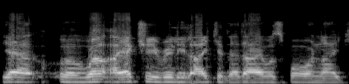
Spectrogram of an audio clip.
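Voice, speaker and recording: A man's voice: fairly low pitch, fairly even intonation, normal speed, rough recording. Easygoing young man. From Turkey. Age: 20s. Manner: easygoing, searches for words with ums and likes. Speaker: student interviewee. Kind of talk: casual interview answers.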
